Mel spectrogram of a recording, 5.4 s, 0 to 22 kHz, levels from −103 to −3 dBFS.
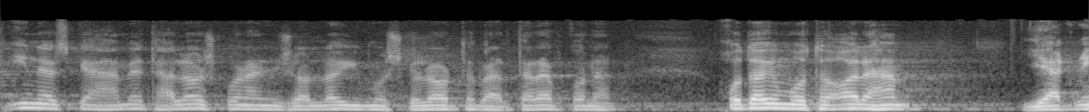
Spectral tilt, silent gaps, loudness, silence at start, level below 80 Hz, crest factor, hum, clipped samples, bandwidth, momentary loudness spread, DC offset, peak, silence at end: -7.5 dB/octave; none; -23 LUFS; 0 s; -58 dBFS; 18 dB; none; under 0.1%; 11 kHz; 11 LU; under 0.1%; -4 dBFS; 0 s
